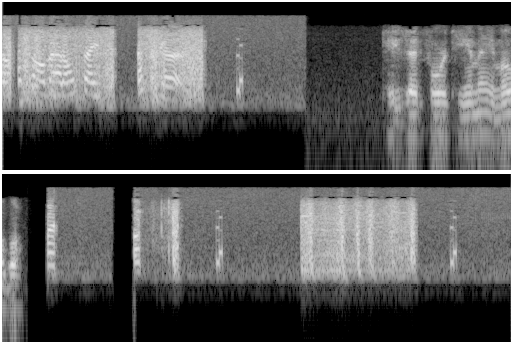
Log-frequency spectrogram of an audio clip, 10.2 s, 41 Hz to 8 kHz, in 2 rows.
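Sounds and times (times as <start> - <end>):
scratchy ham radio transmission through repeater: 0.0 - 3.0, 5.6 - 10.1
speech: 0.8 - 2.1, 4.0 - 5.8.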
